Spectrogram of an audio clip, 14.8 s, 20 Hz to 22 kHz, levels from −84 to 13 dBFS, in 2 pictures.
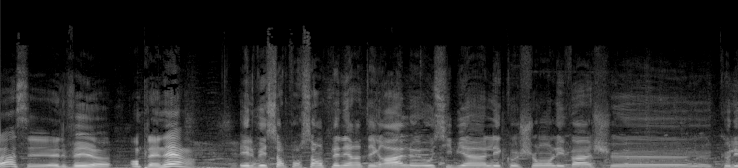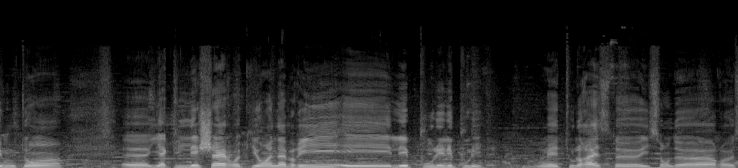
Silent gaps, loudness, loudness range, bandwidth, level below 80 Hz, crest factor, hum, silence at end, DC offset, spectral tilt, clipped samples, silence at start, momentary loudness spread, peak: none; -21 LUFS; 7 LU; 16 kHz; -38 dBFS; 20 dB; none; 0 s; under 0.1%; -4.5 dB/octave; under 0.1%; 0 s; 12 LU; -2 dBFS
